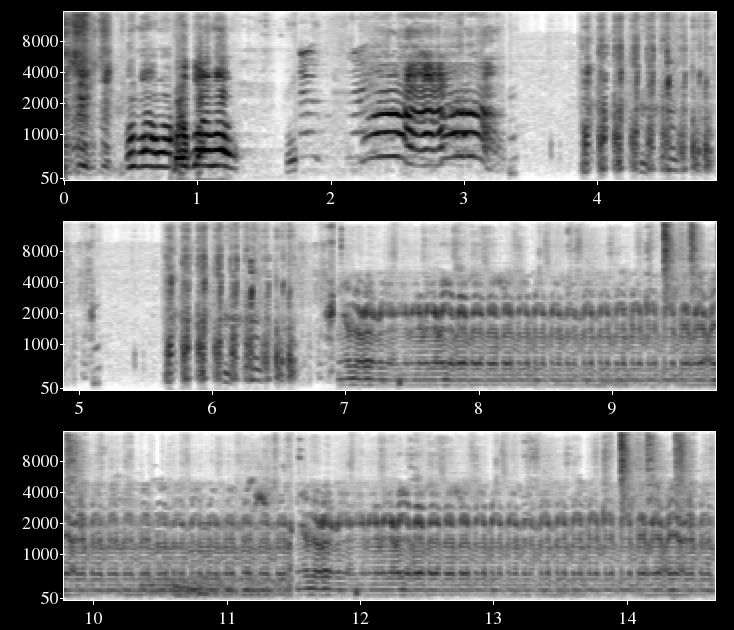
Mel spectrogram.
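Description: A goat gives several loud, wavering bleats in quick bursts, each with a quavering, almost human tremble. The second half gives way to a steady, continuous drone with people's voices mixed in.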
